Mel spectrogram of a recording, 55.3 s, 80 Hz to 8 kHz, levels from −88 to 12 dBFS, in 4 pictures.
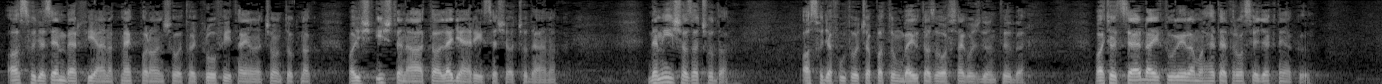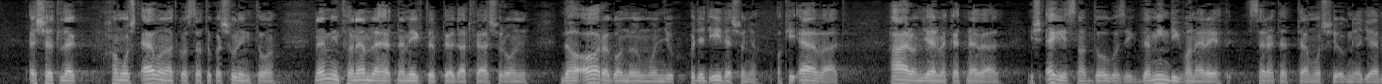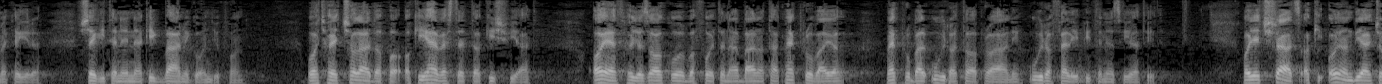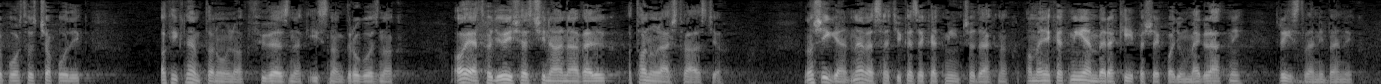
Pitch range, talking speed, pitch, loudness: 95-110 Hz, 155 wpm, 100 Hz, -26 LUFS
